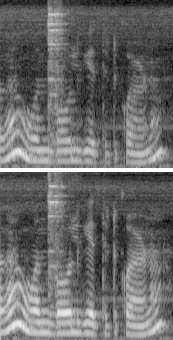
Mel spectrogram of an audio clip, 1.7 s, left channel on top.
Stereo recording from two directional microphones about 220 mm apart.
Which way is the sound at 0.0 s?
15° right (ahead or behind).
